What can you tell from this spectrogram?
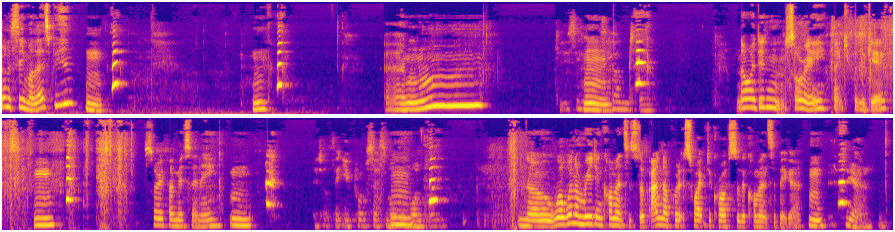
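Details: Vocal tics in a person with Tourette syndrome, making tic noises while awake during a live stream; also reports twitching a lot and grinding teeth during sleep.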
